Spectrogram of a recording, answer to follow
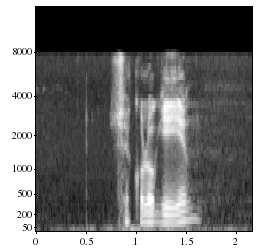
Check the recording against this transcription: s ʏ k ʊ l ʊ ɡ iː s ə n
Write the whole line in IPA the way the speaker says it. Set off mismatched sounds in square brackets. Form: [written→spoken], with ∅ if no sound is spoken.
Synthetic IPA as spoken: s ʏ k ʊ l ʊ ɡ iː [s→∅] ə n

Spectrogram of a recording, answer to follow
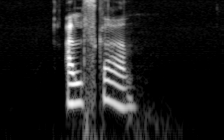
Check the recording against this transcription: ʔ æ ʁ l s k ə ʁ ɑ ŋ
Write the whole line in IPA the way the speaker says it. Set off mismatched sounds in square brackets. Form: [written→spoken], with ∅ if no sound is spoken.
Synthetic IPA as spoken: ʔ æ [ʁ→∅] l s k ə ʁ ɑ [ŋ→n]

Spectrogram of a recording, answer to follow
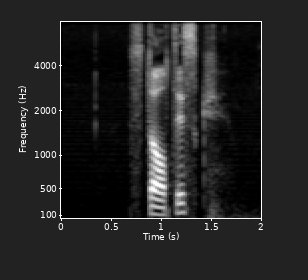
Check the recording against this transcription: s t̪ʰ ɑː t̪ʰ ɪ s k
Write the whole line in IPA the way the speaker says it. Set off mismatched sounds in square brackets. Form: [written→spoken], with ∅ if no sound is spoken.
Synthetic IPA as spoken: s [t̪ʰ→t̪] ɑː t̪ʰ ɪ s k

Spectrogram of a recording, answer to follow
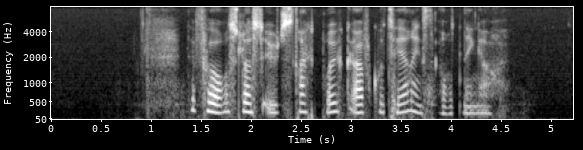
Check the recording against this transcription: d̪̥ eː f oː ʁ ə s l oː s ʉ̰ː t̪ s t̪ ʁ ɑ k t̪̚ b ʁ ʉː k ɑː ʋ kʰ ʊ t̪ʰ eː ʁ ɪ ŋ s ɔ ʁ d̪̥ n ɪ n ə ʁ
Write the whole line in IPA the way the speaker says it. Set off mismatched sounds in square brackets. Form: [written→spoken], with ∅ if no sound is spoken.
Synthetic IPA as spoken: d̪̥ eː f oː ʁ ə s l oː s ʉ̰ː t̪ s t̪ ʁ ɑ k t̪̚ b ʁ ʉː k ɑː ʋ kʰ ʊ t̪ʰ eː ʁ ɪ ŋ s ɔ ʁ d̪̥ n ɪ [n→ŋ] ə ʁ

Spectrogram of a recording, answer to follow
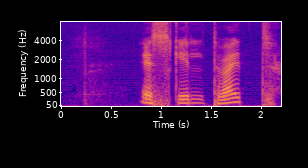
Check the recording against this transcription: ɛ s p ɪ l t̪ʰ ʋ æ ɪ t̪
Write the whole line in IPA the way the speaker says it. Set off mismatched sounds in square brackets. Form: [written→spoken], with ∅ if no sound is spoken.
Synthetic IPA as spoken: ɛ s [p→k] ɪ l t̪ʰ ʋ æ ɪ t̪

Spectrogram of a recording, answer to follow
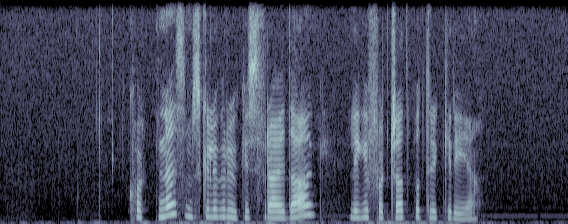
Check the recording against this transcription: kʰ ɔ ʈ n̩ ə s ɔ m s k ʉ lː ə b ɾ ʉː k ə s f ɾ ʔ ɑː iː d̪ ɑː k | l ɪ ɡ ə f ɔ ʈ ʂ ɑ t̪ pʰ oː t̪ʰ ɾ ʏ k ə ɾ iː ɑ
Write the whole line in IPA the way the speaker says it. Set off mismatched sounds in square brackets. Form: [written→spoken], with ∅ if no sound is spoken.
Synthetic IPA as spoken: kʰ ɔ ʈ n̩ ə s ɔ m s k ʉ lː ə b ɾ ʉː k ə s f ɾ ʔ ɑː iː d̪ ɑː [k→ɡ] | l ɪ ɡ ə f ɔ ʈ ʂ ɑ t̪ pʰ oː t̪ʰ ɾ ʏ k ə ɾ iː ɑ

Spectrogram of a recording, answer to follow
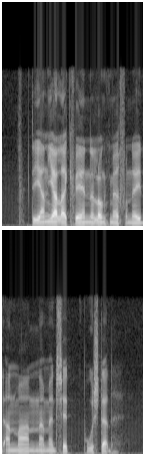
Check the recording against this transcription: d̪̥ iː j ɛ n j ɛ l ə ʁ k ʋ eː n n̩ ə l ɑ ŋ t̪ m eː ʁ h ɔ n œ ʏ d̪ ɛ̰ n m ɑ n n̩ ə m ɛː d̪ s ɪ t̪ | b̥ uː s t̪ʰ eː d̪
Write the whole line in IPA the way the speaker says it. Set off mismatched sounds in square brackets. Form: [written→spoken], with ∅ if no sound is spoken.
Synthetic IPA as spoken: d̪̥ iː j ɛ n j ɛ l ə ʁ [k→kʰ] ʋ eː n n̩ ə l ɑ ŋ t̪ m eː ʁ [h→f] ɔ n œ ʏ d̪ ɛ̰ n m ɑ n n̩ ə m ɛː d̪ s ɪ t̪ | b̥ uː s [t̪ʰ→t̪] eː d̪

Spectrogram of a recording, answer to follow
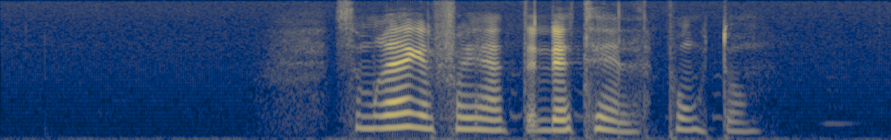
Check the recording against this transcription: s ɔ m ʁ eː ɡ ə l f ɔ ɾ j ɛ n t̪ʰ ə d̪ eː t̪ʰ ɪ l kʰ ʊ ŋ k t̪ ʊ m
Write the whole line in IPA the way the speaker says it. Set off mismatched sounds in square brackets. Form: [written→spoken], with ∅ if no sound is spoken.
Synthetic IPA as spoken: s ɔ m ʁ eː ɡ ə l f ɔ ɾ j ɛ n [t̪ʰ→t̪] ə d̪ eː t̪ʰ ɪ l [kʰ→pʰ] ʊ ŋ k t̪ ʊ m

